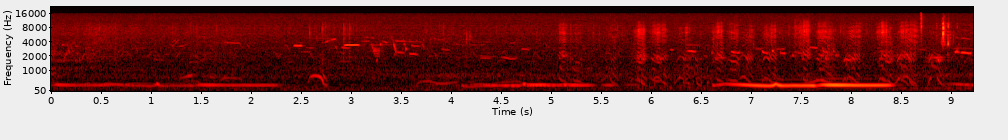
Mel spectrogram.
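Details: Greater prairie chickens displaying for breeding territory on a lek in Washington County, Kansas: low, hollow moaning booms held for a second or two, overlapping from several males, with sharp rising and falling cackles and faint higher chatter above.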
